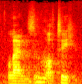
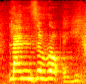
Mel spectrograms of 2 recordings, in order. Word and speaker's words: Lanzarote: Oh, I can never pronounce it. What's it called, Len? Lanzarote. That's it. Lanzarote.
